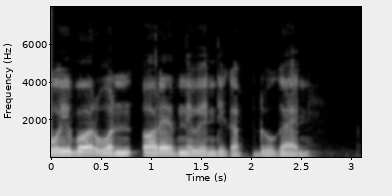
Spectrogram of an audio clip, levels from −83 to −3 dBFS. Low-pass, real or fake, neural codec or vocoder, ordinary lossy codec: 7.2 kHz; real; none; MP3, 48 kbps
